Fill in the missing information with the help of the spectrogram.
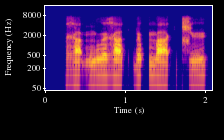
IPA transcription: ɣ a̰˧˨ m ŋ u˧ ə̯ ɣ a˨˩ t̚ ɓ ə˦˥ p̚ m a˨˩ k̚ t͡ɕ ɨ˨˦

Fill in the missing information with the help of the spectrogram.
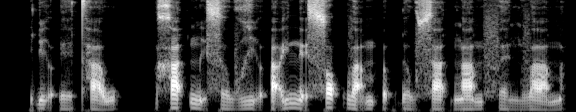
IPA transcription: ɗ ḭ˧˨ ə̯ ʔ e̤˨˩ t̪ʰ a˧˩˨ w | x a˦˥ t̚ m ḭ˧˨ s ə̤˨˩ w ɣ ḭ˧˨ ə̯ ʔ a̰˧˥ j n ḛ˧˨ s ɔ˦˥ k̚ v a̰˧˥ m ʔ ə˨˩ p̚ ɗ ə̤˨˩ w s a˨˩ t̚ ŋ a˨˦ m f ɛ̤˨˩ ŋ v a˧˩˨ m

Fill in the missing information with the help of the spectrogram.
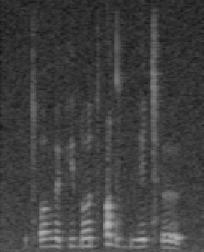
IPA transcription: t͡sʼ ɔ ɦ œ kʲ ɛ b ɾ ɔ t͡sʼ ɛ dˤ o d bʱ e t͡sʼ ɵ

